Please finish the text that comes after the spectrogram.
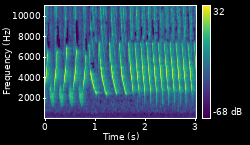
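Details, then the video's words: Canary in the long-roll style with unique phrasing, for tutoring: repeated V-shaped dipping notes about four a second, then a rhythmic run of high, descending slurred notes, all clear and loud. "cuit cuit kenari gacor gerol panjang cengkok unik dan mewah cocok untuk masteran"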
